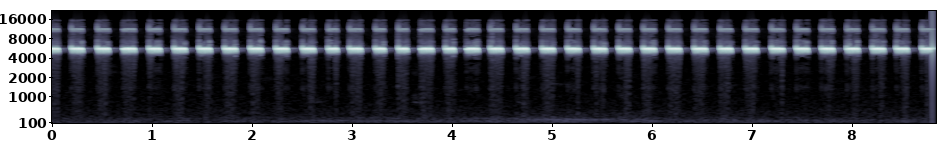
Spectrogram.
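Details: Male cricket chirping steadily: short, high, ringing pulses about four per second in an even rhythm, with no other sounds behind them.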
